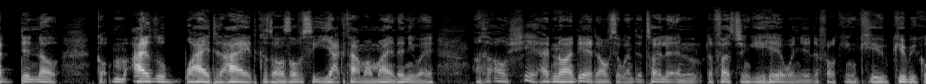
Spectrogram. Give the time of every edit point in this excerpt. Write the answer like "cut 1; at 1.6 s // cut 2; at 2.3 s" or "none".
none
